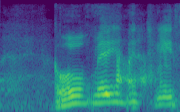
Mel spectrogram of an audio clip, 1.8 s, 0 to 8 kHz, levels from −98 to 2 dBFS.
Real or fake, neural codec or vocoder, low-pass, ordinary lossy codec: fake; codec, 24 kHz, 1.5 kbps, HILCodec; 7.2 kHz; none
